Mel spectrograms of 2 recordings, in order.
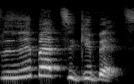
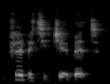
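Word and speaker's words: flibbertigibbet: Flibber to gibbet. Flibber to gibbet. Yeah, flibber to gibbet. Okay, and this is how we say it. Flibbity gibbet.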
